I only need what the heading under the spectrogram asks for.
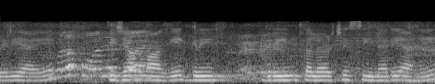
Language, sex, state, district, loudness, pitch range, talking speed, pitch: Marathi, female, Maharashtra, Mumbai Suburban, -17 LUFS, 190-205 Hz, 125 wpm, 195 Hz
